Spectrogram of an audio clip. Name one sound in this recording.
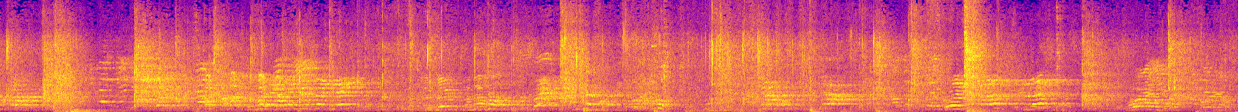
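Hockey sticks clack against a ball on a hard rink.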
